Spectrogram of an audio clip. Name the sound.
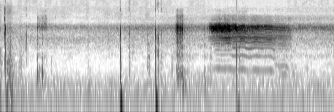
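goat bleating in Minecraft video game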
